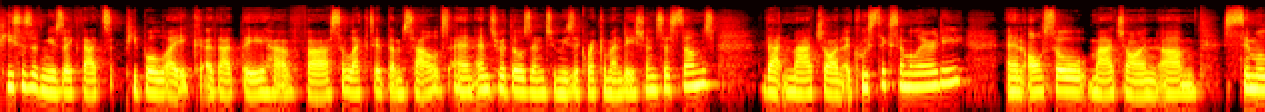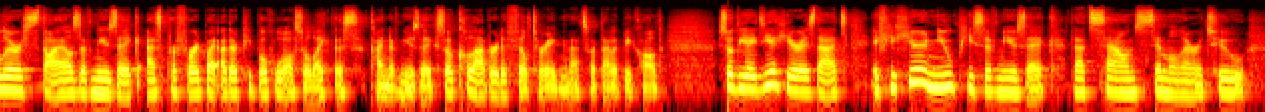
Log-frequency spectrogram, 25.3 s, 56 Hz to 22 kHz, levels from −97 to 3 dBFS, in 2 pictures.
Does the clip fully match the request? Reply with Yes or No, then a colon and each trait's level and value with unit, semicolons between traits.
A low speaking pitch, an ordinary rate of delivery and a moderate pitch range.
No: medium, 175 Hz; average, 170 wpm; average, 3.9 semitones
